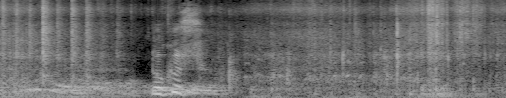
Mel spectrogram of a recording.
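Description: Tumbler pigeons in a loft coo softly in several low, throaty bursts. Someone talks in Turkish over the birds, counting them.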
